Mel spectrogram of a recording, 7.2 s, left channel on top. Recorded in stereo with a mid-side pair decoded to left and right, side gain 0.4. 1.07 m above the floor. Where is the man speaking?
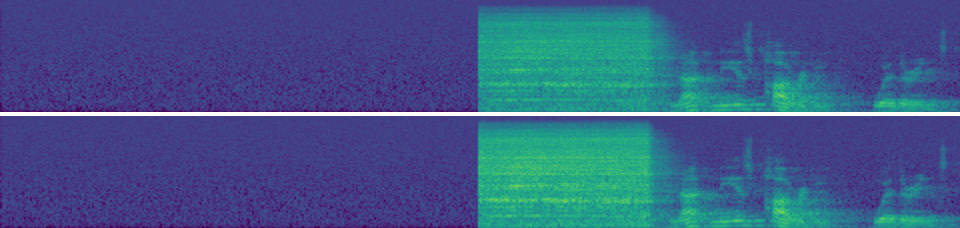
15° right, 3.5 m.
